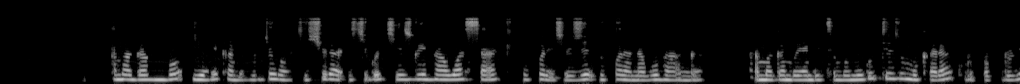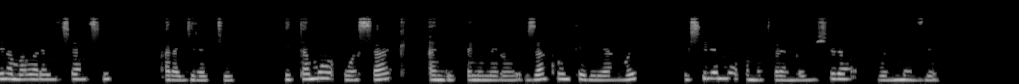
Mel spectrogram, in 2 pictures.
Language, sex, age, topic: Kinyarwanda, female, 25-35, finance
